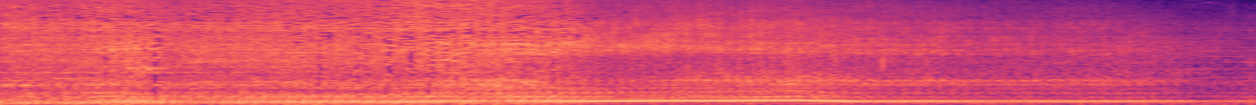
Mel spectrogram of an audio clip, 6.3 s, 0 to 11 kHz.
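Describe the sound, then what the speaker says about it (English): A 1971 Ford Mustang Mach 1 launches off the start line at a hill climb, its loud close engine revving hard, holding a rising note and then fading as the car pulls away. "he's driving a 1971 Ford Mustang Mach 1 in a beautiful silvery hunter green"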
